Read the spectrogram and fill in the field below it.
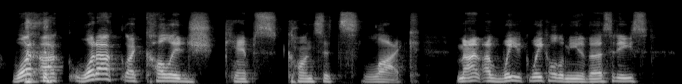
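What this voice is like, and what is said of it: Australian accent. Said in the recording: “I'm sure you can tell that from my accent that I'm Australian”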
